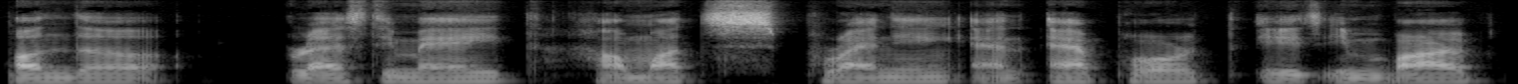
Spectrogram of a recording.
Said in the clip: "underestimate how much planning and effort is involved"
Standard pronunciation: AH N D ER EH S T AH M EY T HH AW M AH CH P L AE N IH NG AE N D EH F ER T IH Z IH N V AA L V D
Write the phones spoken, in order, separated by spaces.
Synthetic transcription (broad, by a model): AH N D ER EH S T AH M EY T HH AW M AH CH P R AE N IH NG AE N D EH P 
